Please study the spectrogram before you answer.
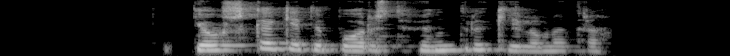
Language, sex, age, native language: Icelandic, female, 40-49, Icelandic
